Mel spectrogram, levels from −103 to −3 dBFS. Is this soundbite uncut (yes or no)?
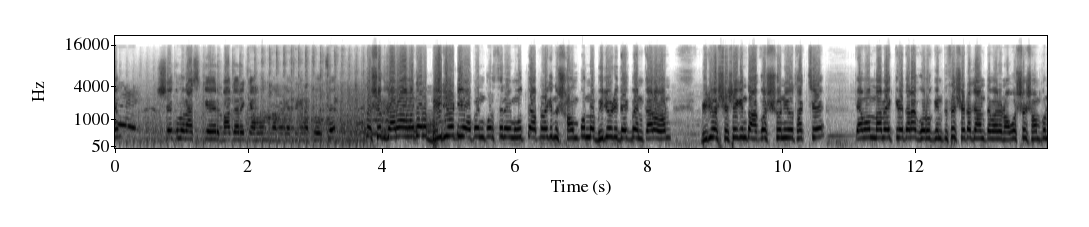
no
